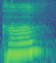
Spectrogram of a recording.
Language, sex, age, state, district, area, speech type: Odia, female, 60+, Odisha, Cuttack, urban, read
